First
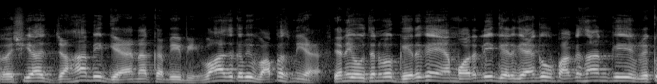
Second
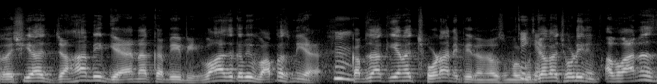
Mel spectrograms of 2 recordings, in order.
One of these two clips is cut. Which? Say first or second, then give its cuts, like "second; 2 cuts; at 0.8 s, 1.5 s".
first; 1 cut; at 3.2 s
